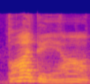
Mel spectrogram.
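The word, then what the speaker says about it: ضاد: 다 자세히 들으면 혀가 입천장에서 툭 떨어지는 소리 나요. 다 이제 할 수 있어요. 다 그래서 이 다의 이름은 다드예요.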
